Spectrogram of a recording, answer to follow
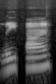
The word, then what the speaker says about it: LiTime: of batteries, I went with a company called LiTime. Isn't that how you pronounce it, Josh?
